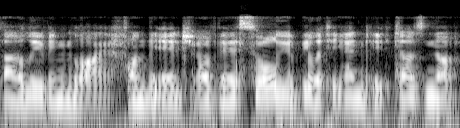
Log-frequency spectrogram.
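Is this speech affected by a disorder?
Yes: motor neurone disease, through a speech-generating device; diagnosed about three years before recording, eye-gaze tracking device on tablet with computer-generated voice; communicates using eyes, eye-gaze tracking device mounted on tablet; speaks only through computer-generated voice controlled by eye gaze.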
